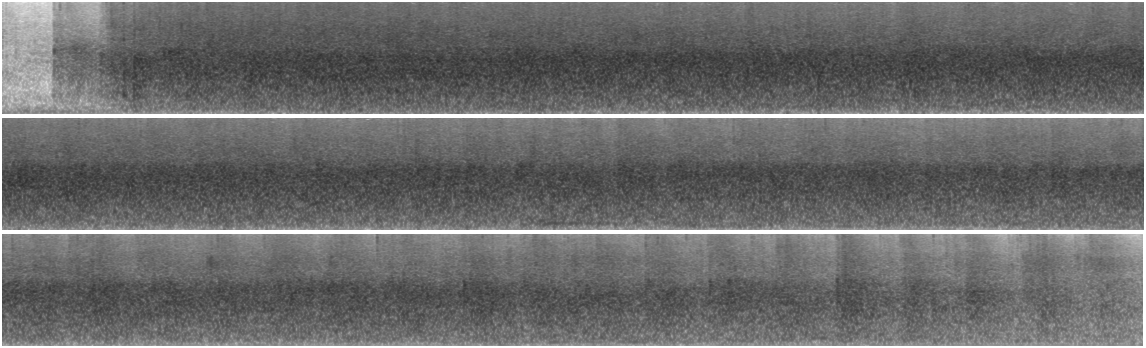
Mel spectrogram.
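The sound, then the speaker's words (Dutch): Loud, dense audience applause congratulating someone on an anniversary, a sustained roar of many hands clapping that keeps a steady level for most of its length and eases off slightly near the end. “wij zeggen wel eens, wij applaudisseren hier niet zo vaak, maar in dit geval was het terecht.”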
